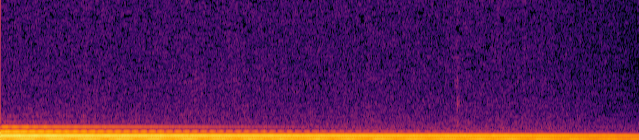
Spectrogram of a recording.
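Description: A Buddhist bowl bell, struck just before, rings on as one long tone over a low hum and fades slowly. It marks the start of the sutra recitation.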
